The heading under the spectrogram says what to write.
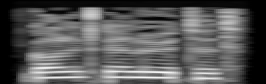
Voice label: "goldgelötet", German; adjectives

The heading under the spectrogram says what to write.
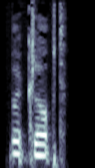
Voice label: "bekloppt", German; adjectives

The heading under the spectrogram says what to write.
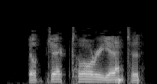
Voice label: "object-oriented", english; adjectives

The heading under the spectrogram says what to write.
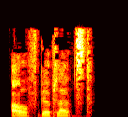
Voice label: "aufgeplatzt", German; adjectives

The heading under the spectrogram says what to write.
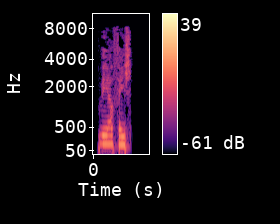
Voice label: "wehrfähig", German; adjectives

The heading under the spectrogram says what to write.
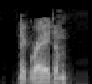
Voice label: "degrading", english; adjectives

